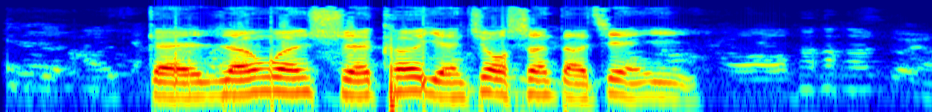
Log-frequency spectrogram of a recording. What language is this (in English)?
Chinese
